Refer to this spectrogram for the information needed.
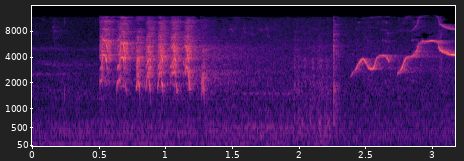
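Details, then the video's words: Lyrebird sounds loud and clear: a brief burst of rapid scratchy chirps, a pause, then high wavering whistled notes rising and falling. "suara burung lyrebird gacor buat masteran"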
